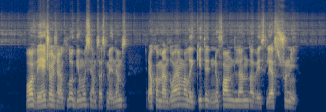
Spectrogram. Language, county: Lithuanian, Telšiai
